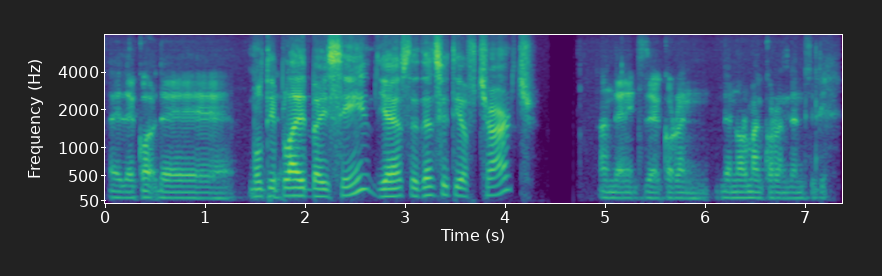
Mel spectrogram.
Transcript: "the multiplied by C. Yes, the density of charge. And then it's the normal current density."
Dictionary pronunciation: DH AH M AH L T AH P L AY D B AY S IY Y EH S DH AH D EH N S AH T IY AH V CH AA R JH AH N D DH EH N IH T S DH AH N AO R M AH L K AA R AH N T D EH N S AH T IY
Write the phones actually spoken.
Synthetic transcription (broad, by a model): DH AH M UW L T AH P L AY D B AY S IY Y EH S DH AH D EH N S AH T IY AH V CH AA R CH AH N D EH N IH T S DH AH N AO R M AH L K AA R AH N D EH N S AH T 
